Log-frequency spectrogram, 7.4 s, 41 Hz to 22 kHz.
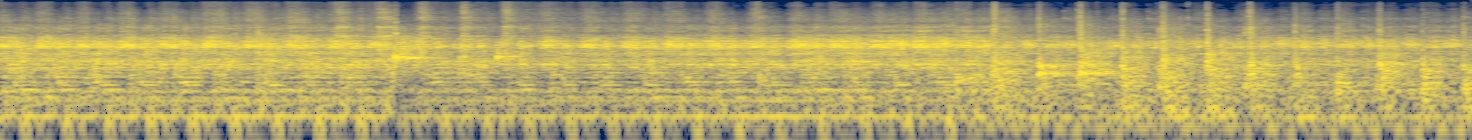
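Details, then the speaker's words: New 55 kg C41 pneumatic power hammer after cleaning factory sludge from the piston and re-oiling: steady mechanical hum with even blows about two per second, harder near the end; running properly again. "So, this thing is once again working correctly and it is excellent at destroying 2x4s."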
